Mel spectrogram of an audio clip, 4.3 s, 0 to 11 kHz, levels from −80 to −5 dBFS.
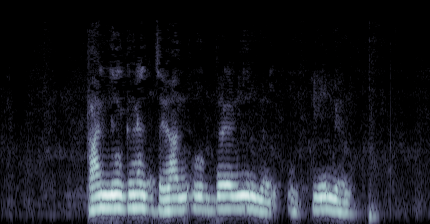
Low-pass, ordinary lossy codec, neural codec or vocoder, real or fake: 9.9 kHz; MP3, 32 kbps; codec, 24 kHz, 1.5 kbps, HILCodec; fake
